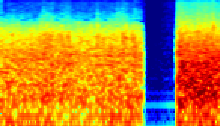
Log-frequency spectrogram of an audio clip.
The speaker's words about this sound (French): Il y a des explosions de gaz, d'eau.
